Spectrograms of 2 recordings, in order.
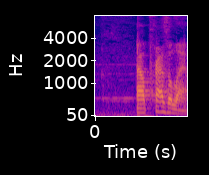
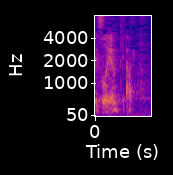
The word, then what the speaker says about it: alprazolam: Alprazolam. Am I pronouncing that right? Yes. Okay. Alprazolam, yeah.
